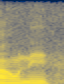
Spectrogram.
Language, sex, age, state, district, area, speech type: Nepali, male, 30-45, West Bengal, Kalimpong, rural, spontaneous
